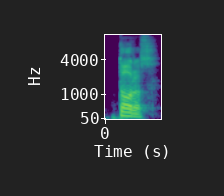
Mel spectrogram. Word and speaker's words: Toros: Oh, by the way, how do you say that again? Tauros.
